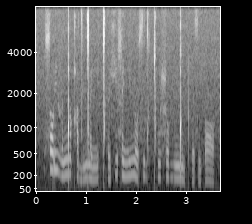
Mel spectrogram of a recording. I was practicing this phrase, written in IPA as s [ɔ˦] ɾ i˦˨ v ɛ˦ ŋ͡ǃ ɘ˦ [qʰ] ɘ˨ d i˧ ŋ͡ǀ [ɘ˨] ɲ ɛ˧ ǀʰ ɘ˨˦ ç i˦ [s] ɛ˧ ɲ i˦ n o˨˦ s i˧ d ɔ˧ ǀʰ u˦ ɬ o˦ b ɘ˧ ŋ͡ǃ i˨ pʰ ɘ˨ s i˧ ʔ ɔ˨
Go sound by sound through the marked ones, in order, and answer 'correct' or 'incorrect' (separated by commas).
correct, correct, incorrect, incorrect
